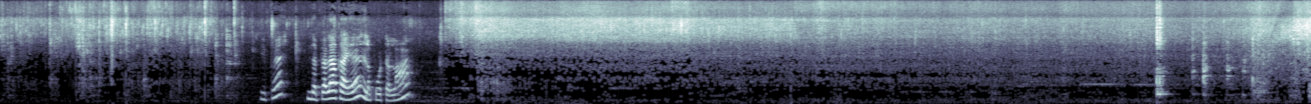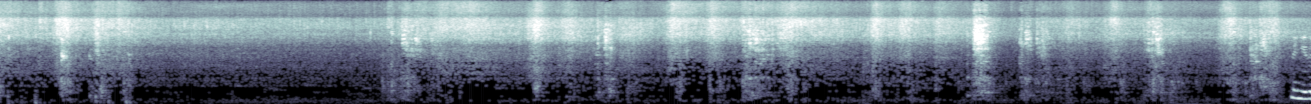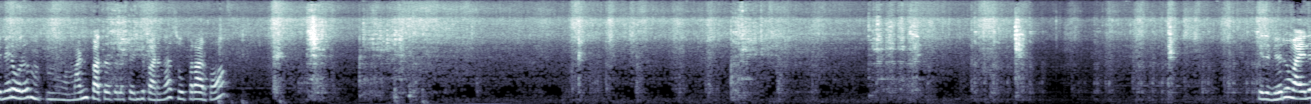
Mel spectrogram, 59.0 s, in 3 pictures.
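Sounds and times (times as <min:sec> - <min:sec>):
food sizzling in hot oil: 0:00.0 - 0:59.0
metal spoon scraping pot: 0:52.3 - 0:53.3.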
